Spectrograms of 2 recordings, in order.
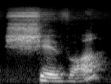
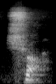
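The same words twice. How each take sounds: First: "shiva" said as two syllables, shi-va. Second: "shva" squeezed into one syllable. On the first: Teacher showing the uncollapsed form, two-syllable "shiva". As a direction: give "shiva" a full vowel after the sh. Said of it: "it being a two-syllable word". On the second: Teacher showing the collapsed form, one-syllable "shva". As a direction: smush sh straight into va in "shva". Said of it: "it's a one-syllable word". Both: Shown as a demonstration.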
